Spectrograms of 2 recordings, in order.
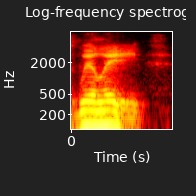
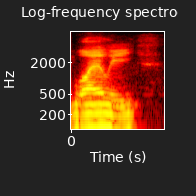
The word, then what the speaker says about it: Wiley: Well, the judge says Willie, and Will Forte's character Willie says it's actually Wiley.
